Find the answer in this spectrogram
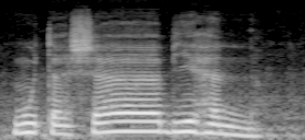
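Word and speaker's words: مُتَشَابِهًا: Alors j'ai dit ha au lieu de hen parce que ici on marque une pause et quand on marque une pause, le tanwin ne se prononce pas. Mais si on aurait dû le prononcer correctement, on aurait dit mutashabihan.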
